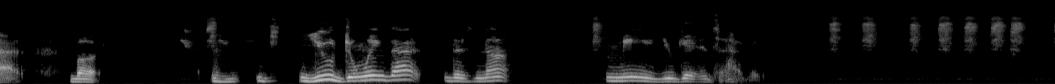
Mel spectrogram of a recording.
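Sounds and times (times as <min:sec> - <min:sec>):
speech: 0:00.0 - 0:01.1, 0:01.8 - 0:05.2, 0:05.9 - 0:07.7, 0:08.3 - 0:09.8
pet birds squawking loudly: 0:08.3 - 0:10.5.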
